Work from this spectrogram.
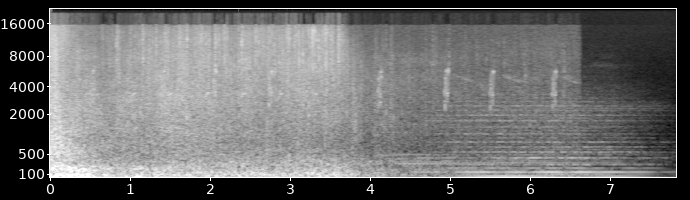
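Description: Incendio fire spell setting dry vines ablaze in Hogwarts Legacy, a loud roaring burst of flame that crackles for several seconds, then drops to a low rumbling hum with a few faint ticks.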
